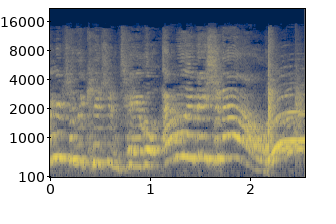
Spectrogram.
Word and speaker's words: Emily Deschanel: Bring her to the kitchen table, Emily Deschanel! Emily Deschanel! You pronounced it correctly.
